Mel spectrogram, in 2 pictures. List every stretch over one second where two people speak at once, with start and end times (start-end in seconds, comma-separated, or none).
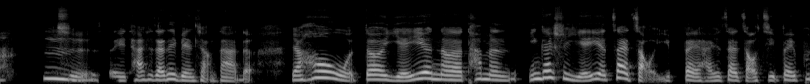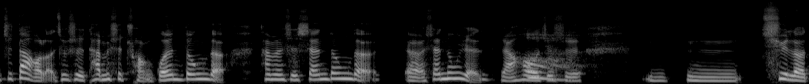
none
